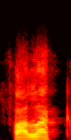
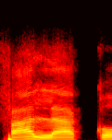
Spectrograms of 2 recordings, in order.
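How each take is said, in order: First: "ফালাক" stopped dead on ক; without qalqalah. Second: "ফালাক" as fa-lak-o, ক rebounding; qalqalah echo. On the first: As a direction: end "ফালাক" with no vowel after ক. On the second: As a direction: bounce off the last ক of "ফালাক". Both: Shown as a demonstration. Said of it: "ফালাক না".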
